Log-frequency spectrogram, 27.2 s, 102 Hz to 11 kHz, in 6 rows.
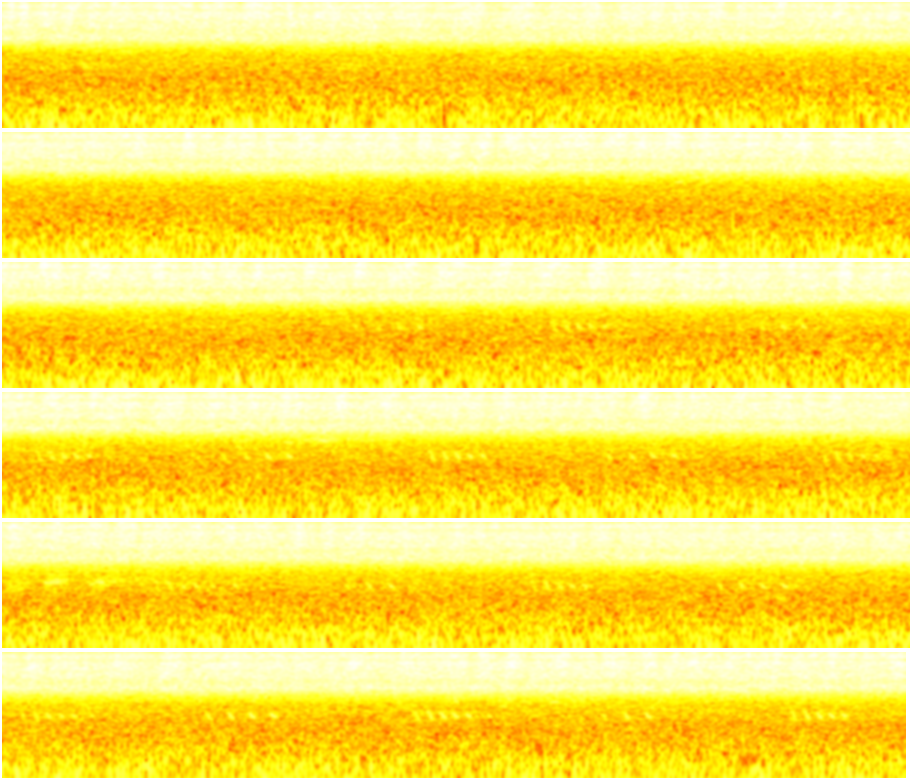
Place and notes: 玉長公路, Changbin Township - Cicadas and Frogs
Cicadas sound, Frogs sound, Birds singing, Near Highway Tunnel
Zoom H2n MS+XY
